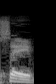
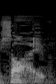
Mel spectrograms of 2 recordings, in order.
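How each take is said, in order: First: The word is said with a standard accent. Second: The word is said with an East Texas accent. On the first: "they don't say save" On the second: "They say it in East Texas ... they say save. S-I-V-E"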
